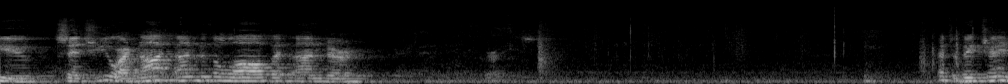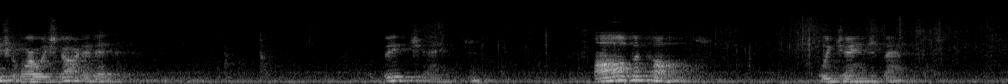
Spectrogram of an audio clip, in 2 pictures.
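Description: An elderly man speaks calmly, with pauses.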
